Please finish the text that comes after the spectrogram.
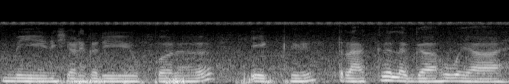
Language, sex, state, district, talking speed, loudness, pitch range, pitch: Punjabi, male, Punjab, Kapurthala, 105 wpm, -13 LUFS, 135-145 Hz, 140 Hz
